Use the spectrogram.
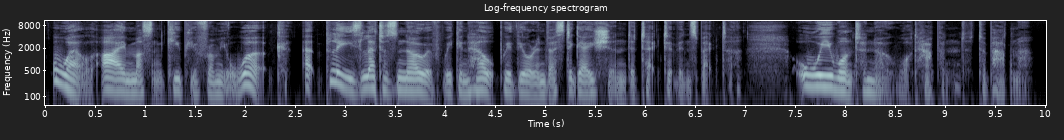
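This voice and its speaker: A woman voicing an earnest, courteous man grieving a friend, measured, in an audio drama. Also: low-pitched, expressive, darkish tone, slightly rough, no room sound, studio quality, full character voice. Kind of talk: audio drama character dialogue.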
